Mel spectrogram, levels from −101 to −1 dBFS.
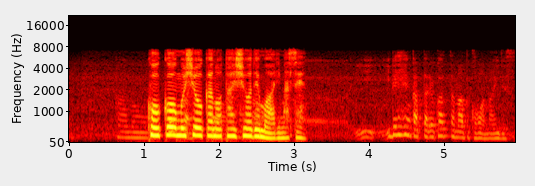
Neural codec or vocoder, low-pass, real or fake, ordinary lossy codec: none; 7.2 kHz; real; Opus, 32 kbps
